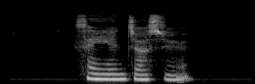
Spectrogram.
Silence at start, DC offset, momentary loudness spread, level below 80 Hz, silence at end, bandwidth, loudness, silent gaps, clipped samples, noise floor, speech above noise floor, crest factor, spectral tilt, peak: 0.75 s; under 0.1%; 15 LU; -78 dBFS; 0.65 s; 11 kHz; -23 LUFS; none; under 0.1%; -68 dBFS; 46 dB; 16 dB; -3 dB/octave; -10 dBFS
